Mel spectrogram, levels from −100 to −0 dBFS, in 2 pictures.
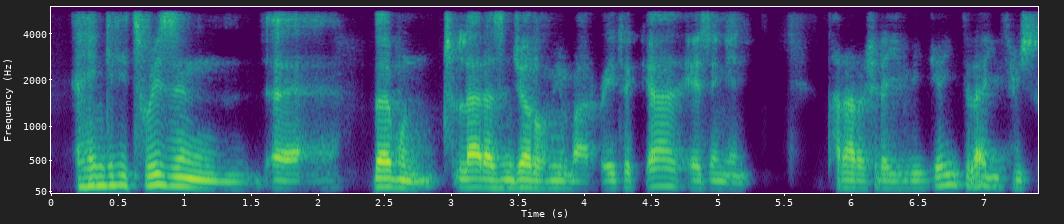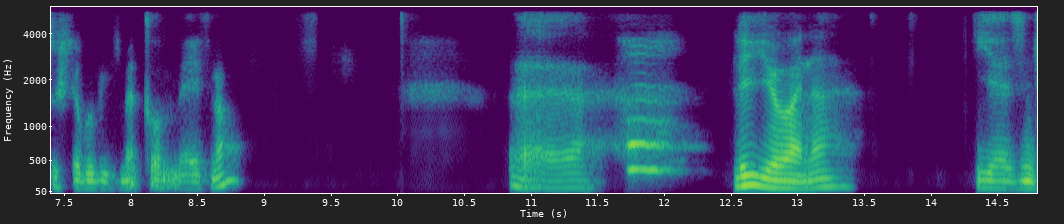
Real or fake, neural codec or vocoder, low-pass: fake; codec, 24 kHz, 0.9 kbps, DualCodec; 5.4 kHz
